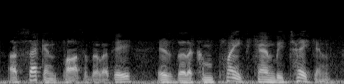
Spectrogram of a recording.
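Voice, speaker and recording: A thin, lightly noisy vintage radio recording carries a lawyer-narrator. His low voice is earnest and didactic, with measured, scripted authority in 1950s style. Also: very animated, highs cut off. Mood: earnest, explanatory.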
